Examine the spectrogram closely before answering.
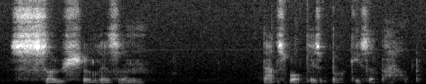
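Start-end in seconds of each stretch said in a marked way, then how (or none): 2.6-4.2 hushed confiding whisper. Real, not acted. Telling listeners what the book is about, in a whisper. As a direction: lean in and whisper it. Aside after rousing speech.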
